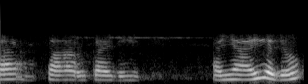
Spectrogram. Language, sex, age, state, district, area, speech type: Gujarati, female, 60+, Gujarat, Kheda, rural, conversation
